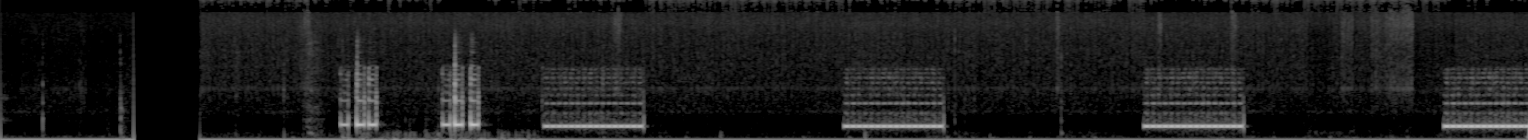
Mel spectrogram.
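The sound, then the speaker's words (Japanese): A phone line with a steady low hum: a couple of short dialing beeps, then a repeating ringback tone, each about a second long with two-second gaps, sounding four times. “出るかなあ出えへんかな”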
